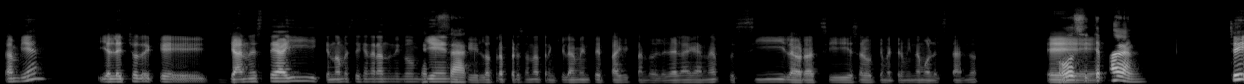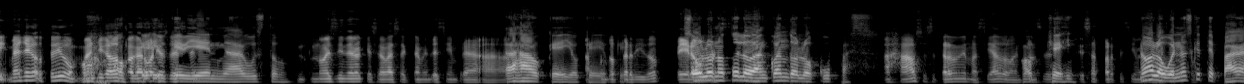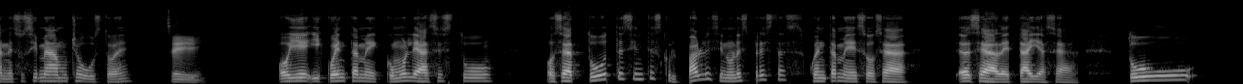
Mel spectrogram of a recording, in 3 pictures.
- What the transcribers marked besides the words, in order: tapping; laughing while speaking: "Okey"; laughing while speaking: "Ah"; laughing while speaking: "Okey"
- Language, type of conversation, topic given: Spanish, podcast, ¿Cómo equilibrar el apoyo económico con tus límites personales?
